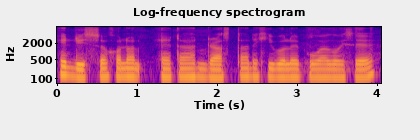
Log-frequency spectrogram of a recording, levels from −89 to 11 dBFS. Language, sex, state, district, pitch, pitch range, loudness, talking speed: Assamese, male, Assam, Sonitpur, 120 Hz, 115-125 Hz, -17 LUFS, 105 wpm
